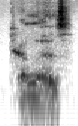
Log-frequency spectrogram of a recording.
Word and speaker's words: Telles: if that helps you tellas like tell tubbies there you go Robert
